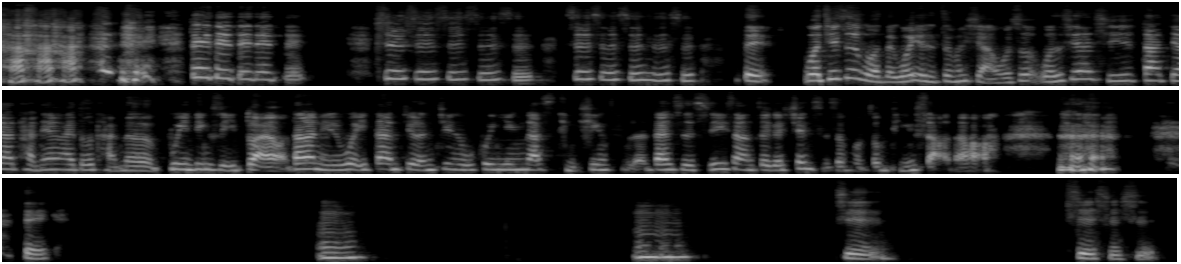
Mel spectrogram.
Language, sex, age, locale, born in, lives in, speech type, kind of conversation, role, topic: Chinese, female, 35-39, zh-TW, China, United States, conversation, podcast, host, 你如何看待“无痕山林”这一原则？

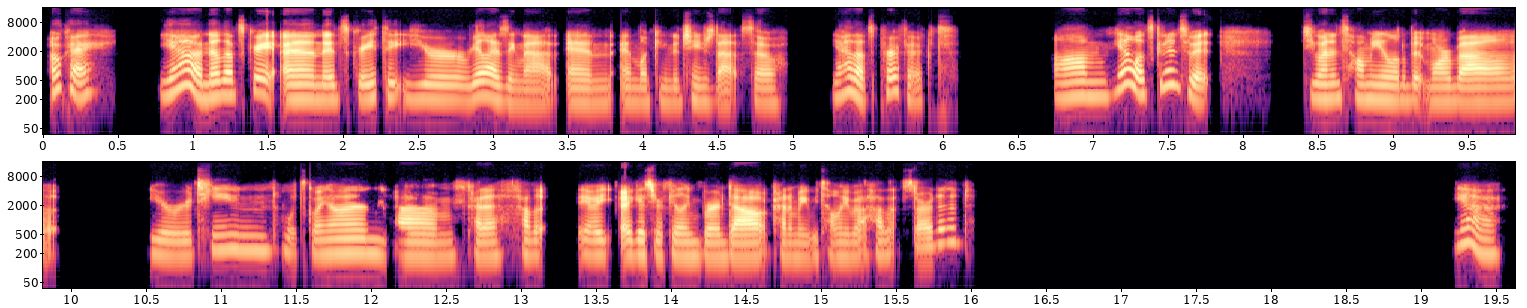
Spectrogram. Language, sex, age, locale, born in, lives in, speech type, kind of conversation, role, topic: English, female, 40-44, en-US, United States, United States, conversation, advice, advisor, How can you better manage your time between your personal life and your professional responsibilities?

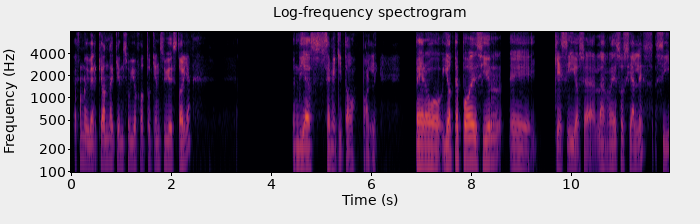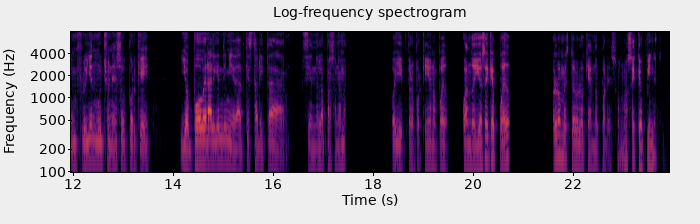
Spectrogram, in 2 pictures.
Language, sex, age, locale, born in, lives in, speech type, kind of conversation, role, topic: Spanish, male, 25-29, es-MX, Mexico, United States, conversation, unstructured, none, ¿Qué significa para ti tener una buena autoestima?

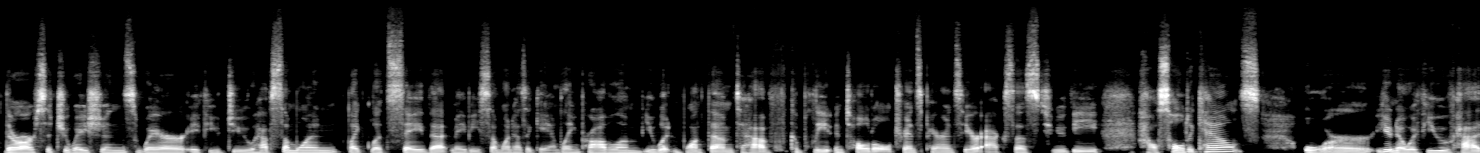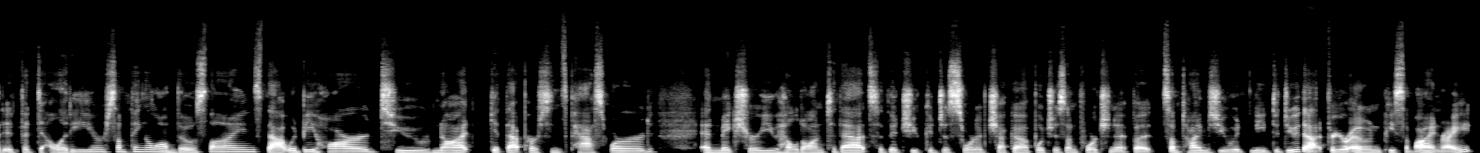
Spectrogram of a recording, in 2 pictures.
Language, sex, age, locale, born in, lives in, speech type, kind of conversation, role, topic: English, female, 50-54, en-US, United States, United States, conversation, unstructured, none, Should couples always share their passwords with each other?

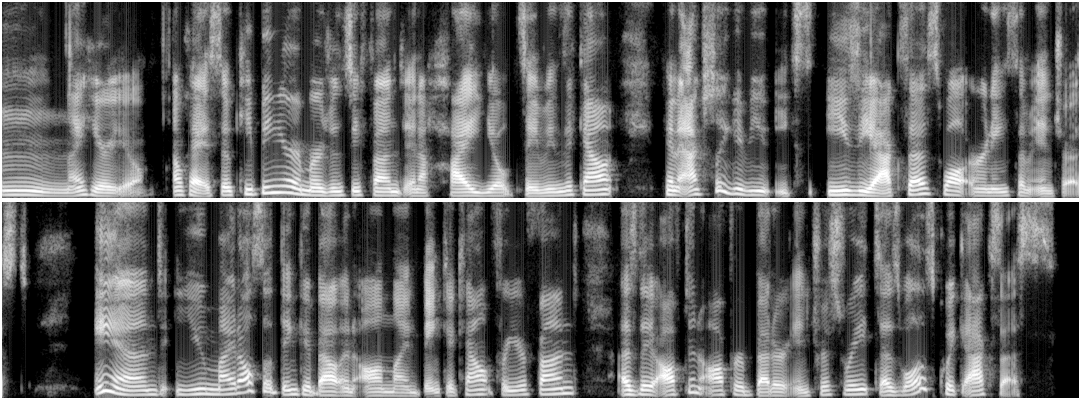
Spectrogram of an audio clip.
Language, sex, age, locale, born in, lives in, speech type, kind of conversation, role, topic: English, female, 40-44, en-US, United States, United States, read, expert-assistant, expert, What is the importance of financial literacy?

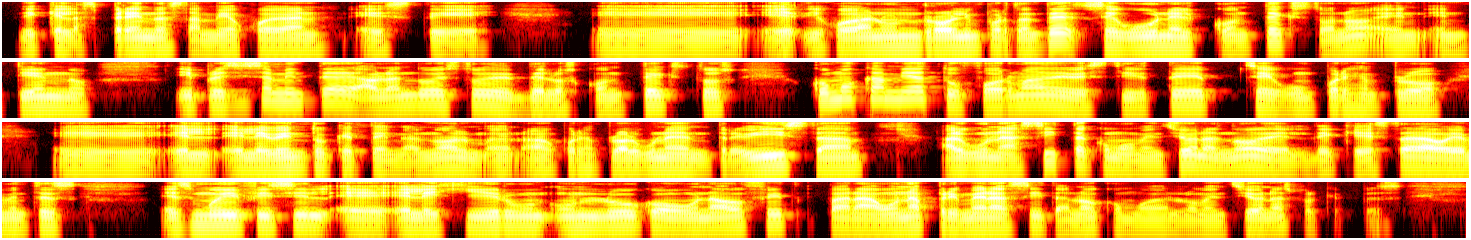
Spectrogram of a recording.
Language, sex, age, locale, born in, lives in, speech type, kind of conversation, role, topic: Spanish, male, 20-24, es-MX, Mexico, United States, conversation, podcast, host, ¿Cómo te vistes para sentirte segura?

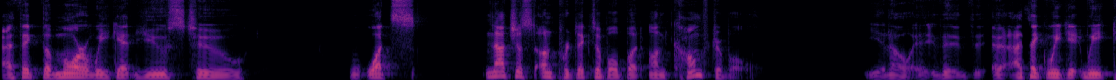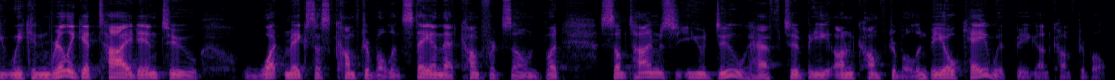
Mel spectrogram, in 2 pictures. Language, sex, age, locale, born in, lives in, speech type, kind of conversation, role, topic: English, male, 45-49, en-US, United States, United States, conversation, podcast, host, How can people find direction when they feel uncertain about their future?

